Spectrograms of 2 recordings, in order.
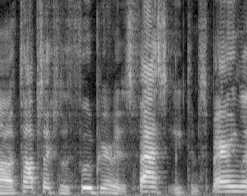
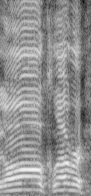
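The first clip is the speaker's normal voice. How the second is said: high, loud burst of delight at a clever clue; genuinely impressed exclamation; 9 semitones higher, 7 dB louder than usual. Real, not acted. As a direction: admire the trick out loud.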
